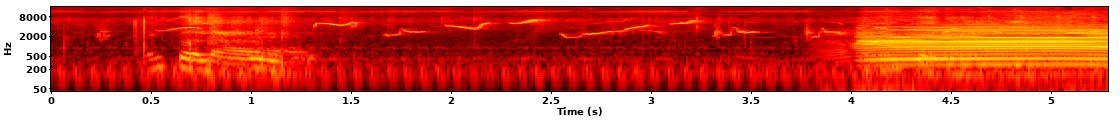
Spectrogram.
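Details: While a tame herd is driven in the afternoon, a fat cow calling the female gives a brief moo near the start and then a loud, sustained, strongly harmonic moo in the final second. Birdsong twitters in between.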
